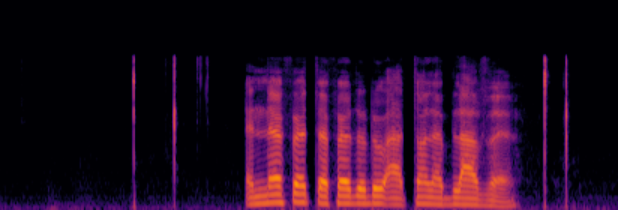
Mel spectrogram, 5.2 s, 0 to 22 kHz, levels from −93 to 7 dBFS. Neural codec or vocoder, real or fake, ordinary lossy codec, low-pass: codec, 16 kHz, 2 kbps, FunCodec, trained on LibriTTS, 25 frames a second; fake; none; 7.2 kHz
